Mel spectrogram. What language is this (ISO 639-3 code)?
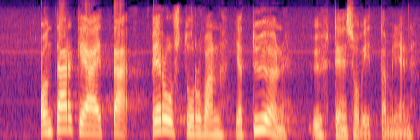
fin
